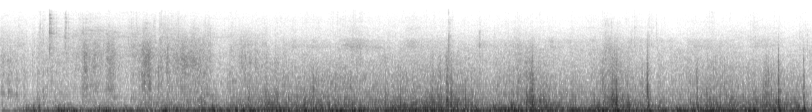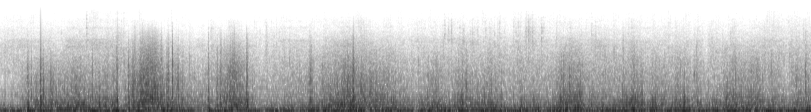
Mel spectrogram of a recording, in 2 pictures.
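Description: Wind rushing over a helmet-mounted GoPro's microphone during a fast mountain bike descent, with knobby tyres rolling over dry dirt and rocks. Frequent knocks and clatters come from the bike jolting over the rough trail.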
